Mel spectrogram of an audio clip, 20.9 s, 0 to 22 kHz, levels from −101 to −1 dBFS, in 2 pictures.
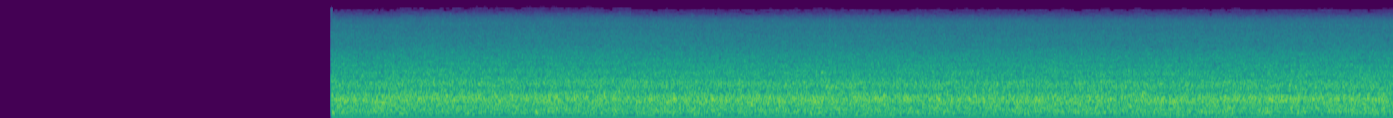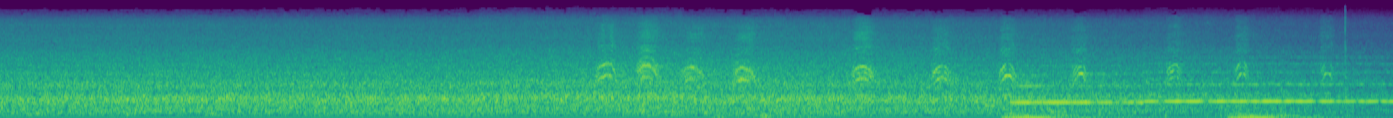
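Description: From 14.04 to 15.57 s and again from 19.02 s to the end at 20.90 s, speed rises about 5.9% and pitch about 99 cents, nearly a semitone, snapping back after the first step. This is likely a drift correction step, where clock-matching software briefly resampled to manage its buffer.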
